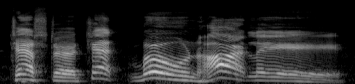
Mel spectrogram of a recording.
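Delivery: high, slow, drawn-out introduction; stage announcer. Acted. Host introduces keynote speaker at School of Enchantment, grand announcer. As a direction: build to a big, stretched-out name reveal.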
